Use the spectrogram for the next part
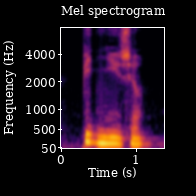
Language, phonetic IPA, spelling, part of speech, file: Ukrainian, [pʲidʲˈnʲiʒʲːɐ], підніжжя, noun, Uk-підніжжя.ogg
- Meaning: 1. foot, lower part 2. pedestal 3. stand (support for an object) 4. footboard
